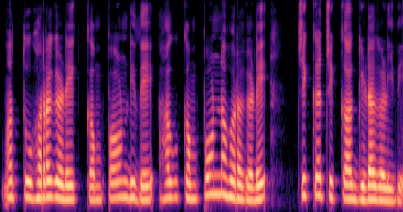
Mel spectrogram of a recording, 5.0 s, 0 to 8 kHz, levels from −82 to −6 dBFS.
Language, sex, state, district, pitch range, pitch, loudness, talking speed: Kannada, female, Karnataka, Bidar, 195-225 Hz, 210 Hz, -17 LUFS, 130 wpm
